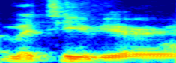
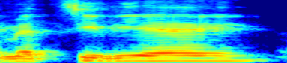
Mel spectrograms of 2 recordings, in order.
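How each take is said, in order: First: The name is said with English pronunciation. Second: The name is said with French pronunciation. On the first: This is how the family usually says it. "Metivier is generally how we go about it" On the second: This is how an older relative says it. "my grandmother would say Metivier, um, the correct French pronunciation"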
